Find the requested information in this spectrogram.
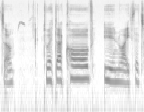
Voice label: "cof", Welsh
